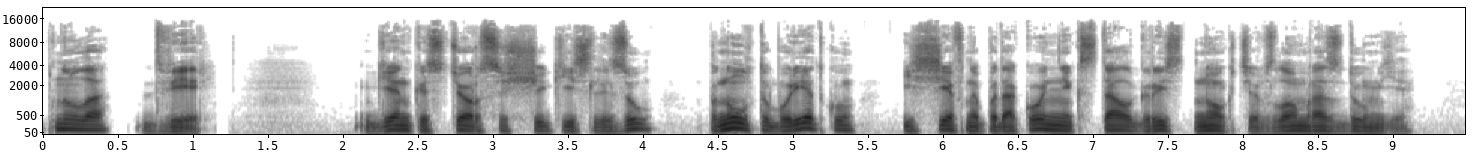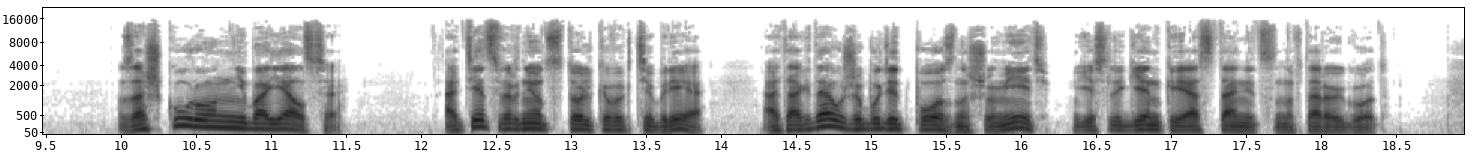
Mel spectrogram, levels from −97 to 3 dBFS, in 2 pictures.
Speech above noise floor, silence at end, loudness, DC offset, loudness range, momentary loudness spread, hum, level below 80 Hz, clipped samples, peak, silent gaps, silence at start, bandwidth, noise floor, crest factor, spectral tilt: 53 dB; 0.6 s; -19 LUFS; under 0.1%; 4 LU; 12 LU; none; -42 dBFS; under 0.1%; -2 dBFS; 0.47-0.57 s, 1.16-1.24 s; 0.05 s; 15.5 kHz; -71 dBFS; 18 dB; -5 dB/octave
